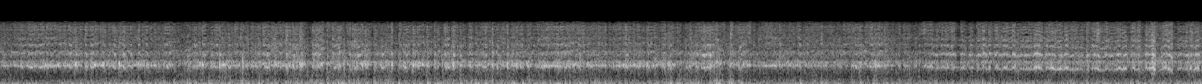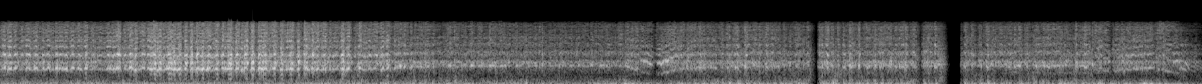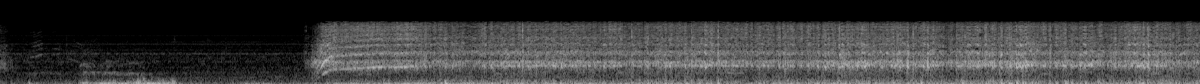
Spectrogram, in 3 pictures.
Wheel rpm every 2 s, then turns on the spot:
230, 230, 230, 230, 230, 220, 210, 210, 230, 200, 230, 110, 0, 90, 230, 240, 240, 230.
none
